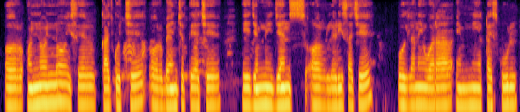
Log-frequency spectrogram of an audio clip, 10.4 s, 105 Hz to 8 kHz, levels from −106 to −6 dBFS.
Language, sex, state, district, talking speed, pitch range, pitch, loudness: Bengali, male, West Bengal, Malda, 120 wpm, 135-145 Hz, 140 Hz, -18 LUFS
